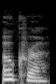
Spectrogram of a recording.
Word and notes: okra: American English

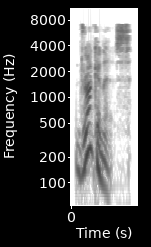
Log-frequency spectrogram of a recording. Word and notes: drunkenness: British English

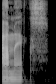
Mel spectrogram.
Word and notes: amex: British English

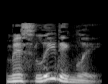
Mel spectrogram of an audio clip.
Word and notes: misleadingly: British English

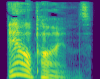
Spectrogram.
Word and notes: alpines: British English

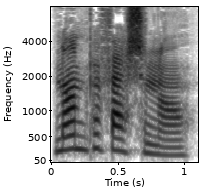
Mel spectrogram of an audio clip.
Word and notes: non professional: American English

